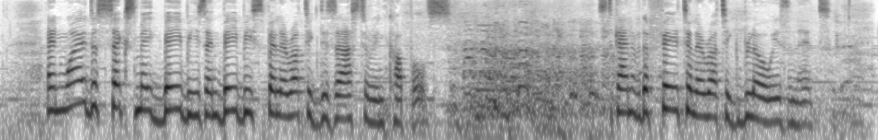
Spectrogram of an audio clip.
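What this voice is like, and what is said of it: French accent. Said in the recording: “She has a French accent.”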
